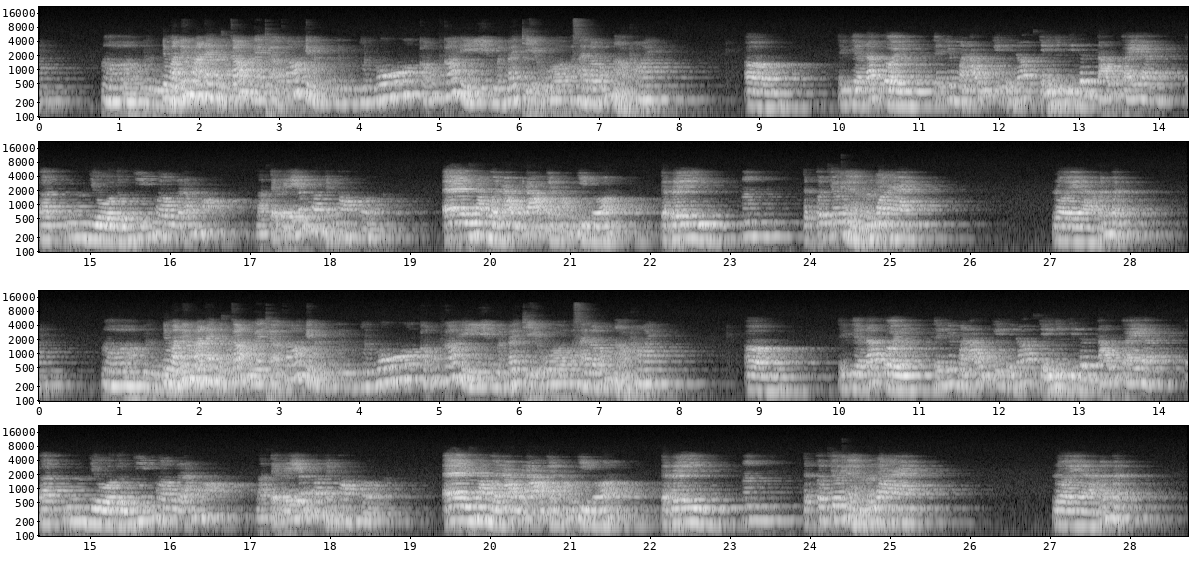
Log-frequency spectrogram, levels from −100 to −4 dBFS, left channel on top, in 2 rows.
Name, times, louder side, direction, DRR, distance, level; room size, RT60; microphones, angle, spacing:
voice 1, 0.8-1.2 1.5-7.7 23.1-23.6 24.4-25.2, left 1 dB, 40° left, -9 dB, 1.3 m, -22 dB
voice 2, 1.3-1.7 2.2-2.3 8.8-9.3 10.0-13.9 14.3-16.6 17.1-18.6 19.4-21.5 22.1-22.7 24.1-25.4 27.0-27.8, equal, 10° left, -11 dB, 1.5 m, -22 dB
4.3 x 4.1 x 2.6 m, 1.4 s
head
